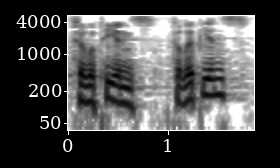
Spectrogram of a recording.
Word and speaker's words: Philippians: Philippians is how you say it.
